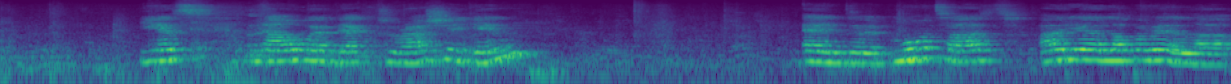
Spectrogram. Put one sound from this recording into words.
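A woman sings in a hall.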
